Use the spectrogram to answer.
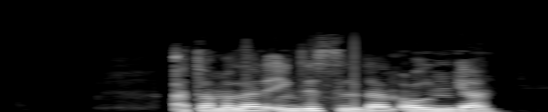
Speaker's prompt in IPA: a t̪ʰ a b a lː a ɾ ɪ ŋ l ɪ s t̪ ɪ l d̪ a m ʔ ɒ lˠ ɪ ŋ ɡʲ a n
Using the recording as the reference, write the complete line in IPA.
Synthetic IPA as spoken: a t̪ʰ a m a l a ɾ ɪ ŋ l ɪ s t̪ ɪ l d̪ a n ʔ ɒ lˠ ɪ ŋ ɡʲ a n

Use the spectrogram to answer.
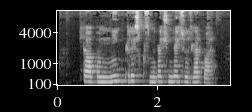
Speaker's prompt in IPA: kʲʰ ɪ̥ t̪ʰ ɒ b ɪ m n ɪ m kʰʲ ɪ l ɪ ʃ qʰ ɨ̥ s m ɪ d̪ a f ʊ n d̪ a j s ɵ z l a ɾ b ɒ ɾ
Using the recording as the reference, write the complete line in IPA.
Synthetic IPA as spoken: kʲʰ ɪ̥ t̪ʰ ɒ b ɪ m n ɪ ŋ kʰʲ ɪ ɾ ɪ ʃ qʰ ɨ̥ s m ɪ d̪ a ʃ ʊ n d̪ a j s ɵ z l a ɾ b ɒ ɾ

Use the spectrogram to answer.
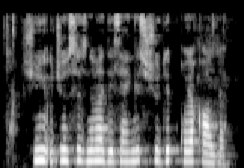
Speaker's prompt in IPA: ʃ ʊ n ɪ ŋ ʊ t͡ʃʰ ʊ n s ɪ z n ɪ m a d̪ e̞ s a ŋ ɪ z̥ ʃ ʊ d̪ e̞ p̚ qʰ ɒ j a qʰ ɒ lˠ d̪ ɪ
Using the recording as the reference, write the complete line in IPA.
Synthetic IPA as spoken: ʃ ʊ n ɪ ŋ ʊ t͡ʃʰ ʊ n s ɪ z n ɪ m a d̪ e̞ s a ŋ ɪ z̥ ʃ ʊ d̪ e̞ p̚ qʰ o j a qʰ ɒ lˠ d̪ ɪ

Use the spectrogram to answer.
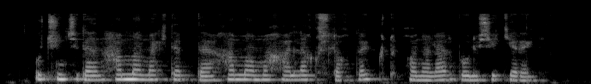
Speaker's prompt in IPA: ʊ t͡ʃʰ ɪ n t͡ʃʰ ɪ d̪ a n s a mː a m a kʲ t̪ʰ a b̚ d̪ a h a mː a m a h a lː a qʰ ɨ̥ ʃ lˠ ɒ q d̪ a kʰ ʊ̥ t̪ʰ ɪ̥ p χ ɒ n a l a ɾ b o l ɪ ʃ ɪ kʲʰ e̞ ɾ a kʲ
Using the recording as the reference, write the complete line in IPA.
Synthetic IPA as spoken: ʊ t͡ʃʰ ɪ n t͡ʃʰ ɪ d̪ a n h a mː a m a kʲ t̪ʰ a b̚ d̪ a h a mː a m a h a lː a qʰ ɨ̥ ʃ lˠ ɒ q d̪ a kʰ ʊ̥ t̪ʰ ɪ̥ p χ ɒ n a l a ɾ b o l ɪ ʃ ɪ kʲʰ e̞ ɾ a kʲ

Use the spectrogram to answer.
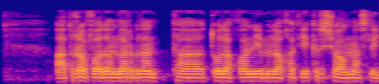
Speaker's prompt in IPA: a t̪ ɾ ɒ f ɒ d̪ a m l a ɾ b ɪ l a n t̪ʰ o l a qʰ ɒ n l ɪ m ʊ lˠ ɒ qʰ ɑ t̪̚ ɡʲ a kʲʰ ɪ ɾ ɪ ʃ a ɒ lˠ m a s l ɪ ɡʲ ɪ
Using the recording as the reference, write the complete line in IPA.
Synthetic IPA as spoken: a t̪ ɾ ɒ f ɒ d̪ a m l a ɾ b ɪ l a n t̪ʰ o l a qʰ ɒ n l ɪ m ʊ lˠ ɒ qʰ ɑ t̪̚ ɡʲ a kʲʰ ɪ ɾ ɪ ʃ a ɒ lˠ m a s l ɪ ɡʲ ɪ

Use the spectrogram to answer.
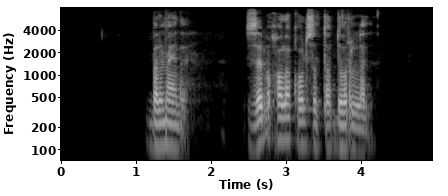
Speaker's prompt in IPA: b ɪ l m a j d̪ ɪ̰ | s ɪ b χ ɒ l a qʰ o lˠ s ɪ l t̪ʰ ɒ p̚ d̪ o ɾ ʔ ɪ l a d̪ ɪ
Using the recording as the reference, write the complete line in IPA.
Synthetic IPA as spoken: b ɪ l m a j d̪ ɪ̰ | z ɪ b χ ɒ l a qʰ o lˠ s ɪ l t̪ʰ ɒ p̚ d̪ o ɾ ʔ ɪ l a d̪ ɪ

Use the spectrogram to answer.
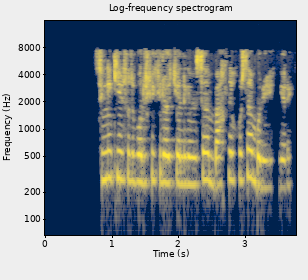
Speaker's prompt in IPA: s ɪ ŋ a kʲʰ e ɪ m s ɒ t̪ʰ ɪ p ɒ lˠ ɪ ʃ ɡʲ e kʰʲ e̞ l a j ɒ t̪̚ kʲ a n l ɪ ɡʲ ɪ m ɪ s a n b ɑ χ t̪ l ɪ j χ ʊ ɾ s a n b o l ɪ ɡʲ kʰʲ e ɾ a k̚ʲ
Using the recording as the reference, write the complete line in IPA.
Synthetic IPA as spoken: s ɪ ŋ a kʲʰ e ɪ m s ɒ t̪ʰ ɪ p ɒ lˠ ɪ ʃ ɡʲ a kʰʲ e̞ l a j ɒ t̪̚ kʲ a n l ɪ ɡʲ ɪ n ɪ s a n b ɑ χ t̪ l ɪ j χ ʊ ɾ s a n b o l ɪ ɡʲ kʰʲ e ɾ a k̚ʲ

